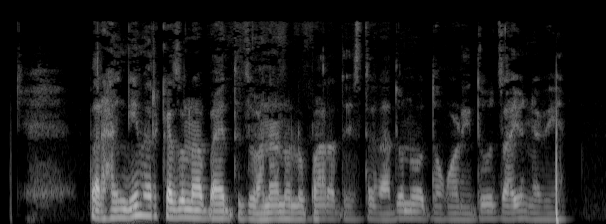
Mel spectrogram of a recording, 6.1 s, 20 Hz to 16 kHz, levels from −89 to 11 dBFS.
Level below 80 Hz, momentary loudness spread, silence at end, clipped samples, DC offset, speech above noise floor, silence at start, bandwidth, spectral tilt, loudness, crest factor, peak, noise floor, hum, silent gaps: -54 dBFS; 15 LU; 0.45 s; under 0.1%; under 0.1%; 26 dB; 0.35 s; 11.5 kHz; -7 dB/octave; -28 LUFS; 22 dB; -6 dBFS; -54 dBFS; none; none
